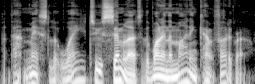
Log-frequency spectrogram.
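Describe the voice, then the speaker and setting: A man's voice: deep voice, big pitch swings, fairly quick, no echo. A man narrating a scripted first-person horror story in a wry, conversational storytelling manner.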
